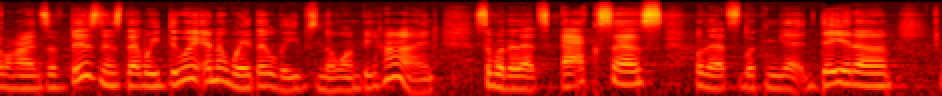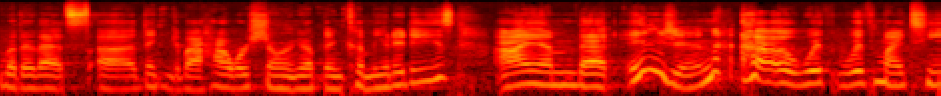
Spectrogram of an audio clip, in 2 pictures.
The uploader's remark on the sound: Three interviews recorded live at our Health Innovation Summit in October 2023.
